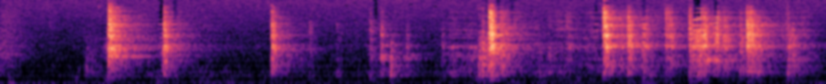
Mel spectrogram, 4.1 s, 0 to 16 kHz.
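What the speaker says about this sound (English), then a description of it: "Stuff those 2 mushrooms." Portobello mushrooms are stuffed with a langoustine mixture, with scattered light clinks and taps of a utensil against a dish in a quiet kitchen, irregular and close.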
